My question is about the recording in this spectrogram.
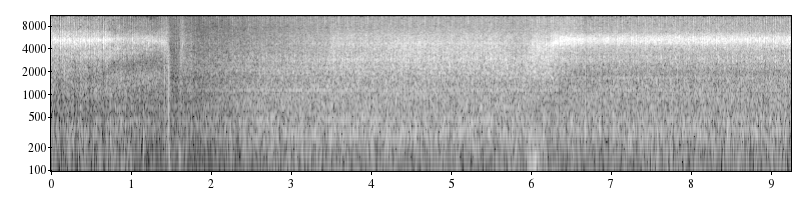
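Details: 2002 Audi A8 quattro 3.7 (AKC) automatic, hot engine idling in D or R: steady tapping about three and a half per second over a hissy idle, disappears when driving; no fault codes, present unchanged for three years.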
